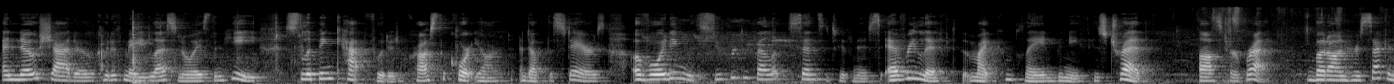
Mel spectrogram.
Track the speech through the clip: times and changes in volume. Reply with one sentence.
You can hear the speech from 0.0 to 13.9 s, at a steady volume.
